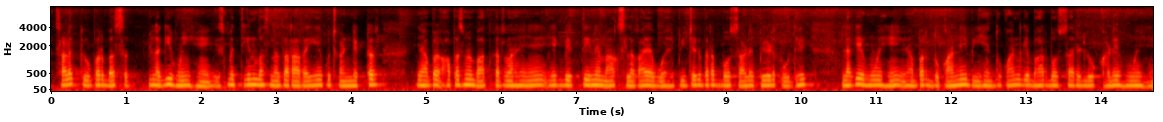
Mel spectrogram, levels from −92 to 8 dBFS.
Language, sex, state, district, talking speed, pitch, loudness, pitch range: Hindi, male, Andhra Pradesh, Visakhapatnam, 225 wpm, 135 Hz, -36 LUFS, 130-145 Hz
